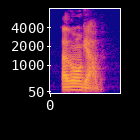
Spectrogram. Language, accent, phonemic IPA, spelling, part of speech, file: French, France, /a.vɑ̃.ɡaʁd/, avant-garde, noun, LL-Q150 (fra)-avant-garde.wav
- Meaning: 1. vanguard 2. avant-garde, firing line 3. vanguard, the most politicized and conscious part of the proletariat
